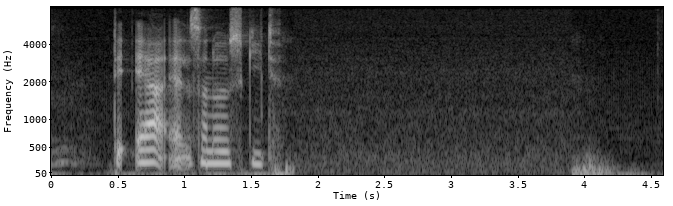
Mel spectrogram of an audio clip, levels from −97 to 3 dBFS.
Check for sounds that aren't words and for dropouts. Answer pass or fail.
pass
